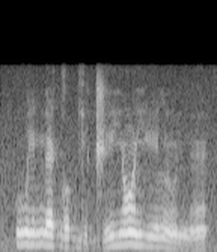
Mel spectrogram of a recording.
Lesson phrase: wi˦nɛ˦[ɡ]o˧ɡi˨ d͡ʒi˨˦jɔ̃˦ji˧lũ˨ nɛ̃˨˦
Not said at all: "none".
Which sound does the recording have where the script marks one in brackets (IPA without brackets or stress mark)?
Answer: ɡ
